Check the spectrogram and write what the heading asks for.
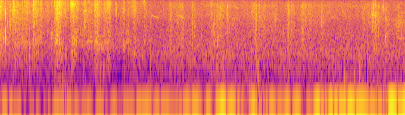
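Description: Irregular clicking taps of running-pole tips striking the ground along with footsteps, as two people walk off using the poles. Underneath is a low rumble of wind on the microphone that grows stronger in the second half.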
